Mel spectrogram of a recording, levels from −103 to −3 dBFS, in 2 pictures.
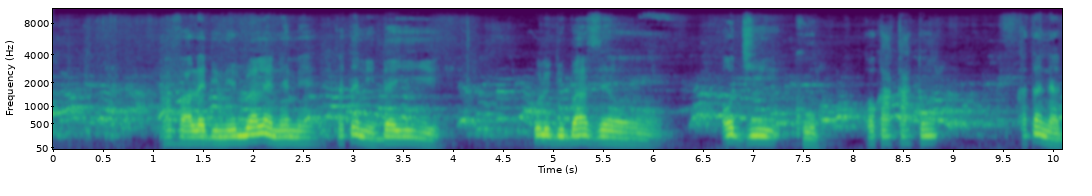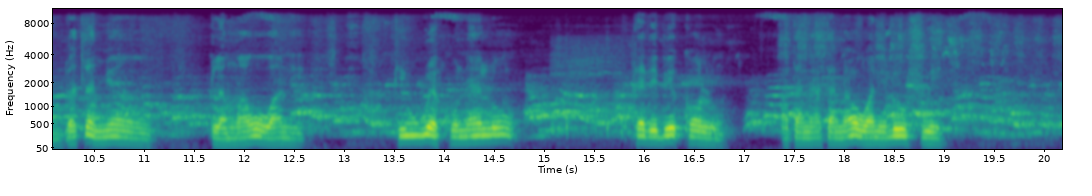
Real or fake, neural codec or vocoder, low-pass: real; none; 9.9 kHz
